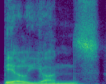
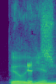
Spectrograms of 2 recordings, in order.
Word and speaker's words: billions: billions of dollars. – Billions. It's pronounced billions. – Billions. I always make it more the O instead of the I for some reason.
